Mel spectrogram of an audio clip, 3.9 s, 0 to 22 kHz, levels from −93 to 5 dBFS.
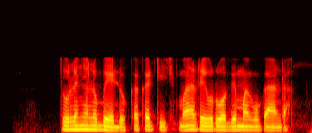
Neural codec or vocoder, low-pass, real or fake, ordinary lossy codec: none; 3.6 kHz; real; none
